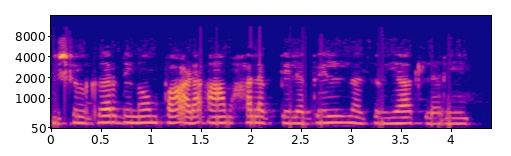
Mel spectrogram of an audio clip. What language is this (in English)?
Pashto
